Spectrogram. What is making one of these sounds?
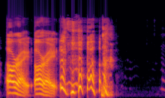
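A young woman laughs through a microphone over an online call.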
